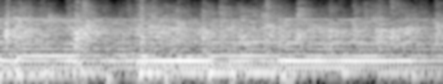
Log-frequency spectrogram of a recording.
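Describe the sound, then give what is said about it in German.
An audience at a church service claps in steady, dense applause for God and the band for about two seconds, with a sustained musical tone ringing underneath the clapping and no talking. “Lass uns Gott noch einen Applaus geben und der Band gleich mit.”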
